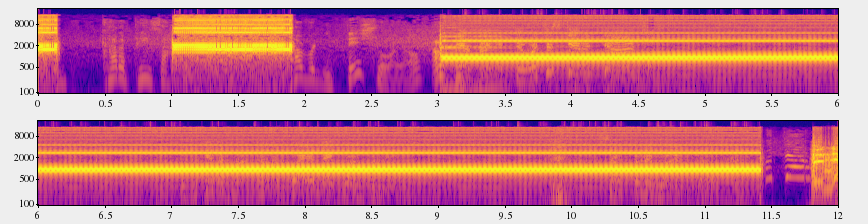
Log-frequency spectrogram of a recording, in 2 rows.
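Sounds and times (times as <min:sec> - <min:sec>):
steady alarm tone: 0:01.0 - 0:01.9, 0:03.0 - 0:11.4.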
